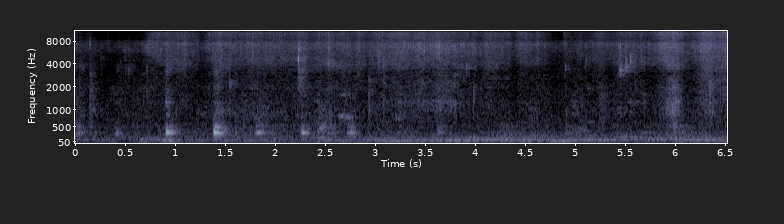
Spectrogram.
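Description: Faint, wet eating sounds of fried chicken being chewed, with a few soft clicks and smacks.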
